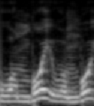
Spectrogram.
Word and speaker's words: Wambui: So wamboy is so straightforward. So even wo camo, they mispronounced that. How do they say it? It's the cadence that's off. It's like wam boy.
